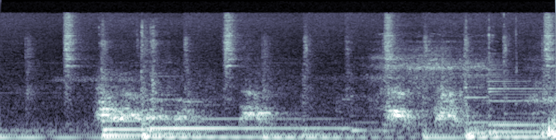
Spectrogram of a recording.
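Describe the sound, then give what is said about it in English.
A dog barks and whimpers in the background at a dog sitting across the street, with several short yelping bursts spread over a few seconds above a steady low hum. “you guys can hear Coco in the background. She sees a dog across the street”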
